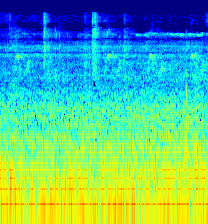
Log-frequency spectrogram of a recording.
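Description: A flying insect buzzing close to the microphone over a steady low rumble.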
